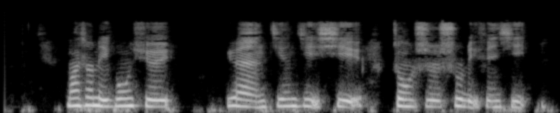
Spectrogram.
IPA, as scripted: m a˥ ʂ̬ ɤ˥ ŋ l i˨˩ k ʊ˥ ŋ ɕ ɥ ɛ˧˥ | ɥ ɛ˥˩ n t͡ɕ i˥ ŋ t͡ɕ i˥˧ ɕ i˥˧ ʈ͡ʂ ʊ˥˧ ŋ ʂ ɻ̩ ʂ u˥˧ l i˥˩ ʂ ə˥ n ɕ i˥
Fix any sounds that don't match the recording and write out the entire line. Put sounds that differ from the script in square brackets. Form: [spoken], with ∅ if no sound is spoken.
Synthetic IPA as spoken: m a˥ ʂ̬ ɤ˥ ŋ l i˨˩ k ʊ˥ ŋ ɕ ɥ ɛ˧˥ | ɥ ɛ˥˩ n t͡ɕ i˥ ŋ t͡ɕ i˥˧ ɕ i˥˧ ʈ͡ʂ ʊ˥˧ ŋ ʂ ɻ̩ ʂ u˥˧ l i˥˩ [f] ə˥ n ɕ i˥

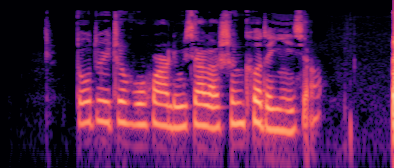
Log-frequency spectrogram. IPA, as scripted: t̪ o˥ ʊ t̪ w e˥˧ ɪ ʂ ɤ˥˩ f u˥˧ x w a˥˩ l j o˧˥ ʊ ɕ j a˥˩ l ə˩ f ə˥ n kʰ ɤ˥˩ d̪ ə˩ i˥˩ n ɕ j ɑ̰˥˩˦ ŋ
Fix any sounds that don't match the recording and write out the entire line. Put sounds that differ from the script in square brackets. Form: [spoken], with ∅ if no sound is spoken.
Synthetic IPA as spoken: t̪ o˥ ʊ t̪ w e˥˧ ɪ [ʈ͡ʂ] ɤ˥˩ f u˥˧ x w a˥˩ l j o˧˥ ʊ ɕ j a˥˩ l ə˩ [ʂ] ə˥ n kʰ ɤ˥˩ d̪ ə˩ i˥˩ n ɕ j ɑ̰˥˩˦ ŋ

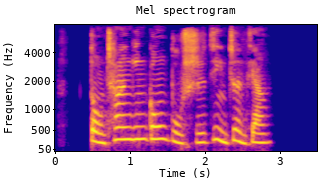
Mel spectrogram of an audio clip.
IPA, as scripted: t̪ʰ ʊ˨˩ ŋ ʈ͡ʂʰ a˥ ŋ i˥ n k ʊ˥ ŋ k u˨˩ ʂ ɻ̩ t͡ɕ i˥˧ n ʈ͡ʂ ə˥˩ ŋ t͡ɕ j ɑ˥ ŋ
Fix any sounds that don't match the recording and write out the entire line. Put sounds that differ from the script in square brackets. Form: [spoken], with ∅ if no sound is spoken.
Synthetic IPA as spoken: [t̪] ʊ˨˩ ŋ ʈ͡ʂʰ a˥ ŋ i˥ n k ʊ˥ ŋ [p] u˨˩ ʂ ɻ̩ t͡ɕ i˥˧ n ʈ͡ʂ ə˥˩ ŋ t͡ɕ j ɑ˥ ŋ

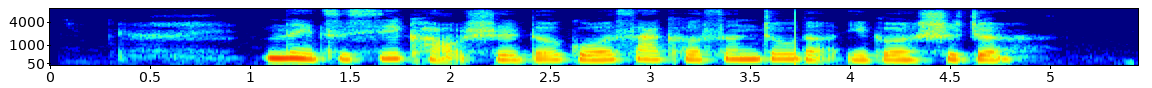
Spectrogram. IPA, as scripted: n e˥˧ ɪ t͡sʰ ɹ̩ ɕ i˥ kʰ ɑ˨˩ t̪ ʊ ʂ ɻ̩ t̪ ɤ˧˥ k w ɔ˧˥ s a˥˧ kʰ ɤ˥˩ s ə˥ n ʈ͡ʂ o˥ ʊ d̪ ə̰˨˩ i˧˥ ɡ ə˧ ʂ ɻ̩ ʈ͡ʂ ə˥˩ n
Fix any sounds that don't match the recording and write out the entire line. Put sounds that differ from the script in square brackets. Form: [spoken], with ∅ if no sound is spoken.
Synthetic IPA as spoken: n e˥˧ ɪ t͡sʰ ɹ̩ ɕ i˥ kʰ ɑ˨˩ [∅] ʊ ʂ ɻ̩ t̪ ɤ˧˥ k w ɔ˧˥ s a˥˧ kʰ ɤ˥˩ s ə˥ n ʈ͡ʂ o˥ ʊ d̪ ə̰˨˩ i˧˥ ɡ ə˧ ʂ ɻ̩ ʈ͡ʂ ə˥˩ n

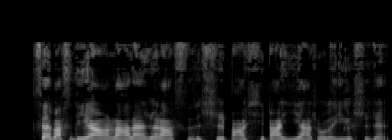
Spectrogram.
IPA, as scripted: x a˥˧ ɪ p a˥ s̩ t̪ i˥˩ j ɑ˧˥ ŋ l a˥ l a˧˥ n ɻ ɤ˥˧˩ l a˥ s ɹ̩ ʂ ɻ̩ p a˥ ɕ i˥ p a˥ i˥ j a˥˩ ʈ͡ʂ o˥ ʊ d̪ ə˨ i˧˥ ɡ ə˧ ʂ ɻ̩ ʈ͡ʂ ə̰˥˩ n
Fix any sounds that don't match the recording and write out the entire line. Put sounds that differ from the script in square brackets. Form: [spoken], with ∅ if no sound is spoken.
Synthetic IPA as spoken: [s] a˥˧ ɪ p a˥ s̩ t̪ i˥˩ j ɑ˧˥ ŋ l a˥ l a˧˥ n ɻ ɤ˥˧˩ l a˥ s ɹ̩ ʂ ɻ̩ p a˥ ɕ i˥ p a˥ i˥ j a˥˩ ʈ͡ʂ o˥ ʊ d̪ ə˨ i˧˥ ɡ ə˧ ʂ ɻ̩ ʈ͡ʂ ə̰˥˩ n

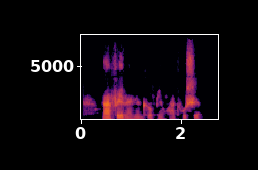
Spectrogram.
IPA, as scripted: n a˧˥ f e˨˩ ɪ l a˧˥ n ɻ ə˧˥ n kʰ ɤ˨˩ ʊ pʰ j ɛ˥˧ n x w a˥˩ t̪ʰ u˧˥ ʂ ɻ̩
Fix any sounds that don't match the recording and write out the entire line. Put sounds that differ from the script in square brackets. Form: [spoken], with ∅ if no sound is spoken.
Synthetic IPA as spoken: n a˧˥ f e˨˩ ɪ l a˧˥ n ɻ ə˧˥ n kʰ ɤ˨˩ ʊ [p] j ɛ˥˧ n x w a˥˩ t̪ʰ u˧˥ ʂ ɻ̩

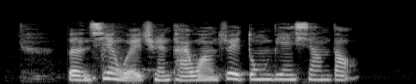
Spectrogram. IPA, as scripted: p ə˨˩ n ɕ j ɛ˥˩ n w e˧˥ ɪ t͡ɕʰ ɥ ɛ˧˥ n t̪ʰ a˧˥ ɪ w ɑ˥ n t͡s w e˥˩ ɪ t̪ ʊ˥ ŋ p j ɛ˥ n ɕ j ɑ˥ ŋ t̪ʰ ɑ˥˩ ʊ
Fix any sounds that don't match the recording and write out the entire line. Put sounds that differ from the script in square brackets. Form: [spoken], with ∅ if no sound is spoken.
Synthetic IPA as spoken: p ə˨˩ n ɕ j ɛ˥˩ n w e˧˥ ɪ t͡ɕʰ ɥ ɛ˧˥ n t̪ʰ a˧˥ ɪ w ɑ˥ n t͡s w e˥˩ ɪ t̪ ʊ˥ ŋ p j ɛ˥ n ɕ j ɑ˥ ŋ [t̪] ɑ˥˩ ʊ

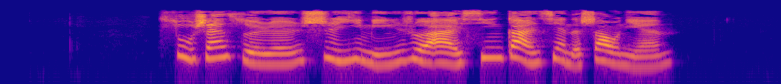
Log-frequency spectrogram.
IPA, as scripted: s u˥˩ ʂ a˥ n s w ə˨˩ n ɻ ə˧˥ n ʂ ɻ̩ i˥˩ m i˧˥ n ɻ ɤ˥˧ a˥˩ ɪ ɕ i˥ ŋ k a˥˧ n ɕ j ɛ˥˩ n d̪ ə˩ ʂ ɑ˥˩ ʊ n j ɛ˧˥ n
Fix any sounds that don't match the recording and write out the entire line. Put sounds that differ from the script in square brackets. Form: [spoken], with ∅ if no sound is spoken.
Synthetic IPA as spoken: s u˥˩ ʂ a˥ n s w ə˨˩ n ɻ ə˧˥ n ʂ ɻ̩ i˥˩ m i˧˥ [ŋ] ɻ ɤ˥˧ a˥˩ ɪ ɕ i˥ [n] k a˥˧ n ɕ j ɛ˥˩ n d̪ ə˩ ʂ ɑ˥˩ ʊ n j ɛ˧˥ n

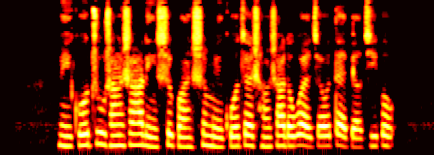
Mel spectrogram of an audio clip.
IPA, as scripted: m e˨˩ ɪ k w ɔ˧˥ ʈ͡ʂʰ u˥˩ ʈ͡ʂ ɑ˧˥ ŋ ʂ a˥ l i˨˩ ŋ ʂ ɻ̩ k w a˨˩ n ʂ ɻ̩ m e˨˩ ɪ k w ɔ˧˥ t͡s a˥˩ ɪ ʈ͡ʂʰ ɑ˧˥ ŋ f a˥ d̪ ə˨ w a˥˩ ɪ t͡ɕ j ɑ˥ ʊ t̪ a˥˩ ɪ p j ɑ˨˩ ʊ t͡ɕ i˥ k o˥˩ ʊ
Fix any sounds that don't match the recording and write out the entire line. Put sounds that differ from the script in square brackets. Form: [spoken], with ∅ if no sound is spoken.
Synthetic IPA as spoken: m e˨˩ ɪ k w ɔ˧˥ [ʈ͡ʂ] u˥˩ [ʈ͡ʂʰ] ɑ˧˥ ŋ ʂ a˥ l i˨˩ ŋ ʂ ɻ̩ k w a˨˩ n ʂ ɻ̩ m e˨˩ ɪ k w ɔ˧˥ t͡s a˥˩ ɪ ʈ͡ʂʰ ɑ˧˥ ŋ [ʂ] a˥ d̪ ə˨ w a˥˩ ɪ t͡ɕ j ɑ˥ ʊ t̪ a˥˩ ɪ p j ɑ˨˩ ʊ t͡ɕ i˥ k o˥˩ ʊ

